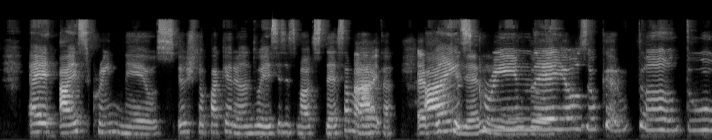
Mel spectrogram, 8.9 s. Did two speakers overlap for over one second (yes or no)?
yes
